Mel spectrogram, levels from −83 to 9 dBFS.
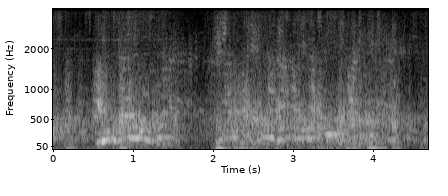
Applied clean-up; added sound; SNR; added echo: neural separator model SepFormer DNS4.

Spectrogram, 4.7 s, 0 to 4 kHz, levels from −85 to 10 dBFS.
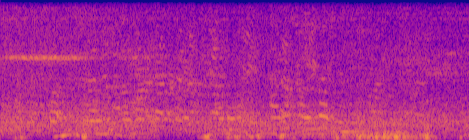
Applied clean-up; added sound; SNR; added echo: none; Subway, metro, underground; 0 dB; reverberation time 0.3 s.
